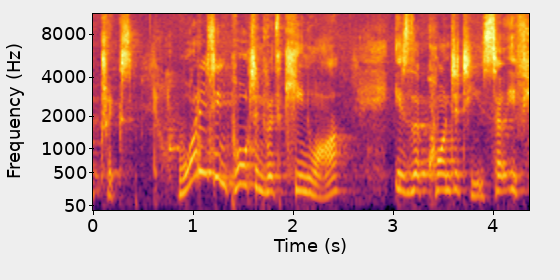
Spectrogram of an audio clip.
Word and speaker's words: quinoa: look at my Channel about protein Alternatives now quinoa which is difficult to pronounce because it is a QR but it's pronounced quinoa is a seed that has 28% protein it's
